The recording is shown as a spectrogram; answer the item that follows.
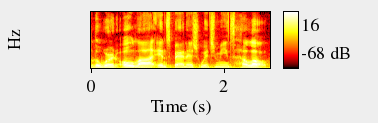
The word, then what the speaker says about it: hola: Let's say that you do not know how to spell the word hola in Spanish, which means hello. So the way to spell this word is H-O-L-A. and the H is silent.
